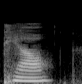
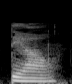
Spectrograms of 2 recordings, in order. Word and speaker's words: 刁: 雕的台语念作挑，或念作雕。这两种念法针对有些特定词汇都可通用。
